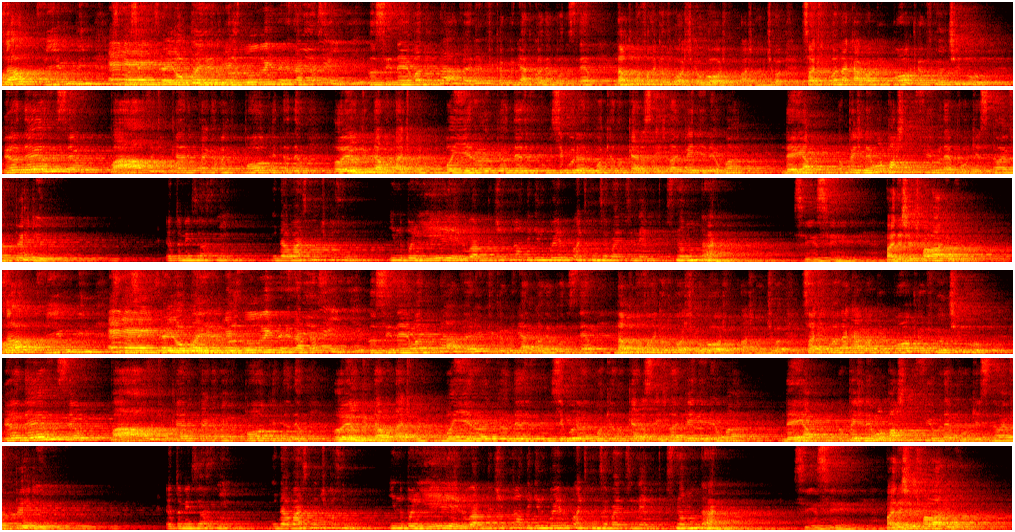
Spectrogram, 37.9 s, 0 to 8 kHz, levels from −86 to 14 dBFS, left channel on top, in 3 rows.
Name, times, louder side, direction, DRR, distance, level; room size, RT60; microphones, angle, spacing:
voice 1, 0.0-3.0 3.5-7.4 7.7-12.3 12.7-13.7 14.0-21.9 22.4-25.9 34.0-34.3 35.3-35.9 36.3-37.3, equal, 20° left, -1 dB, 2.2 m, -20 dB
voice 2, 1.3-4.6 17.0-17.4 27.3-28.3 28.6-29.8 30.1-34.3, right 1 dB, 10° right, 2 dB, 1.2 m, -21 dB
13.5 x 11.0 x 7.3 m, 2.6 s
head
